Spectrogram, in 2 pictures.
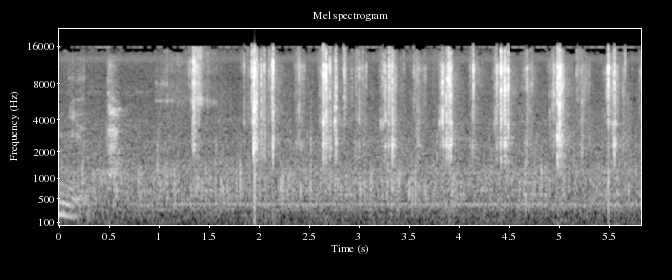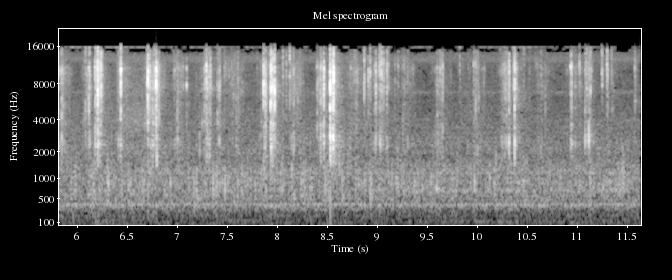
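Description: A pepper mill grinds with quick clicking turns.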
